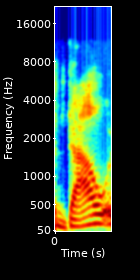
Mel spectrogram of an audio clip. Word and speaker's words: Dao: book okay it's called the dao of vigor some people might pronounce that tao um uh it's got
